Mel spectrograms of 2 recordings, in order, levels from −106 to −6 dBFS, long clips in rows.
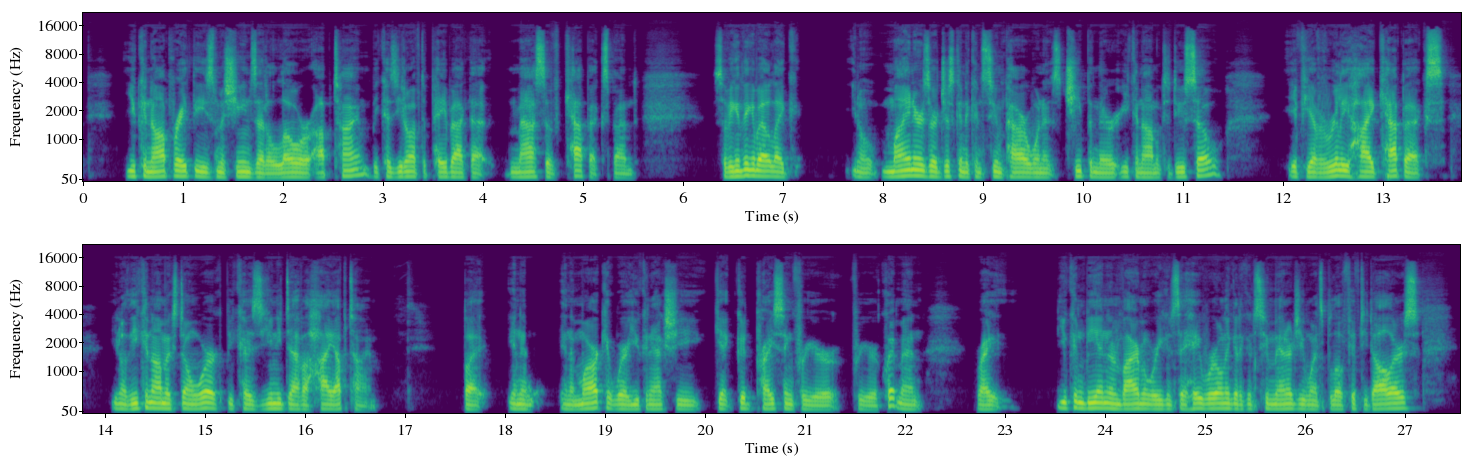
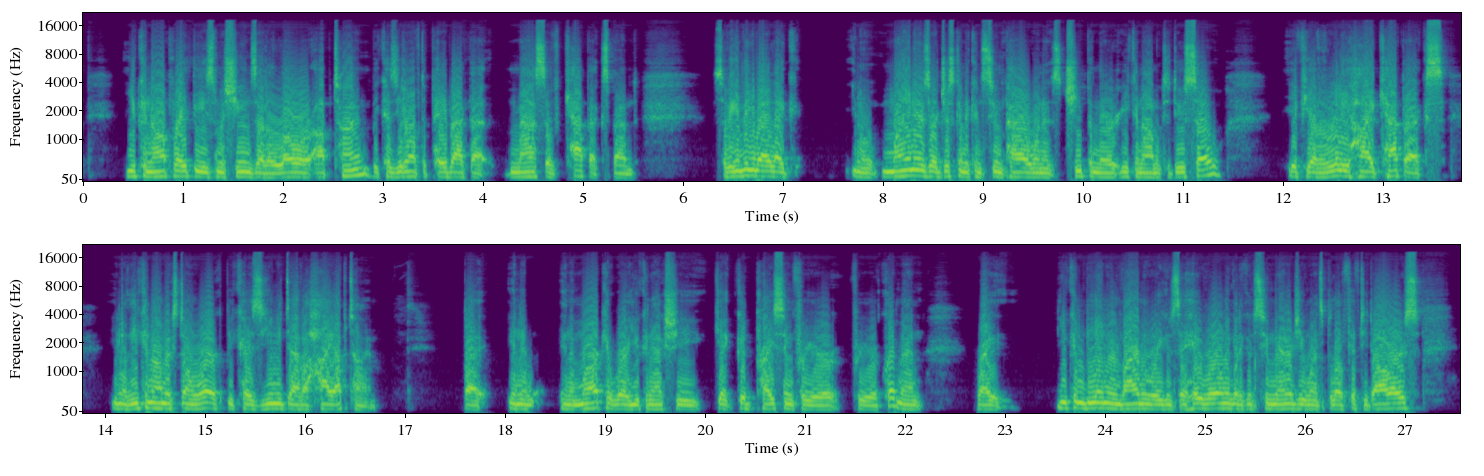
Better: first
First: none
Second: distortion; heavy; 6 dB below the speech

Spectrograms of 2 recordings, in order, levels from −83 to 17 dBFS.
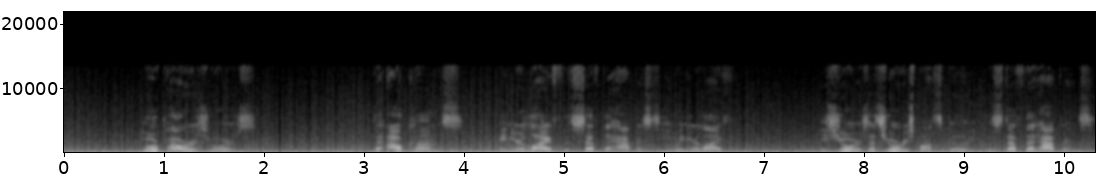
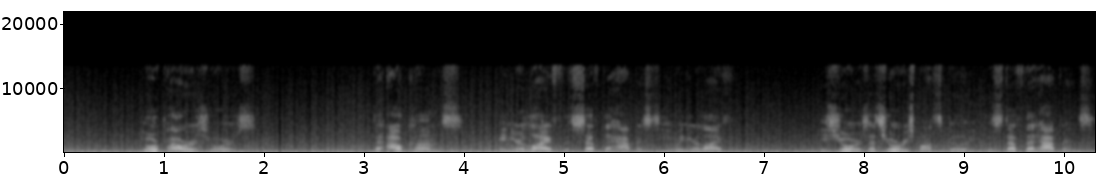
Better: neither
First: wind noise on the microphone; occasional gusts; 15 dB below the speech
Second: wind noise on the microphone; occasional gusts; 15 dB below the speech

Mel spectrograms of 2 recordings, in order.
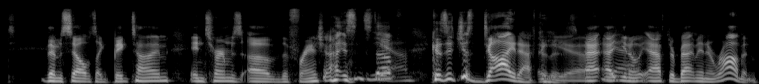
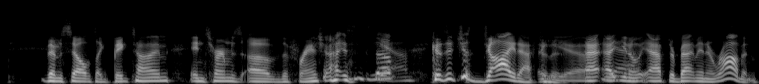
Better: first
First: none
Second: muffled; very; fading above 2 kHz

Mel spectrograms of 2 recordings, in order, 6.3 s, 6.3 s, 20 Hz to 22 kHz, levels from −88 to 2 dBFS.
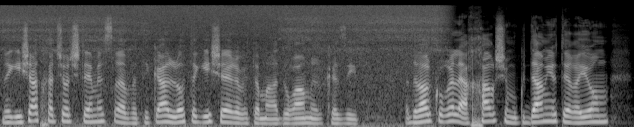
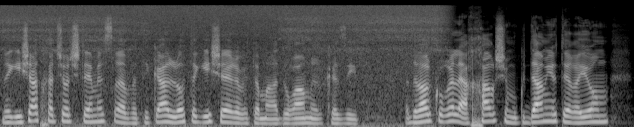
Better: neither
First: hiss; noticeable; until 4.5 s; 10 dB below the speech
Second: hiss; noticeable; until 4.5 s; 10 dB below the speech

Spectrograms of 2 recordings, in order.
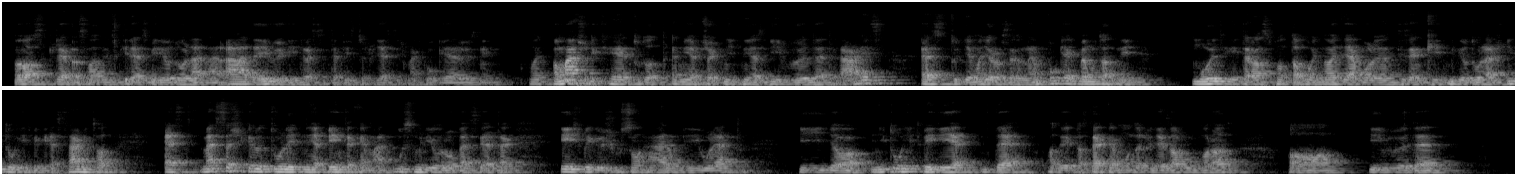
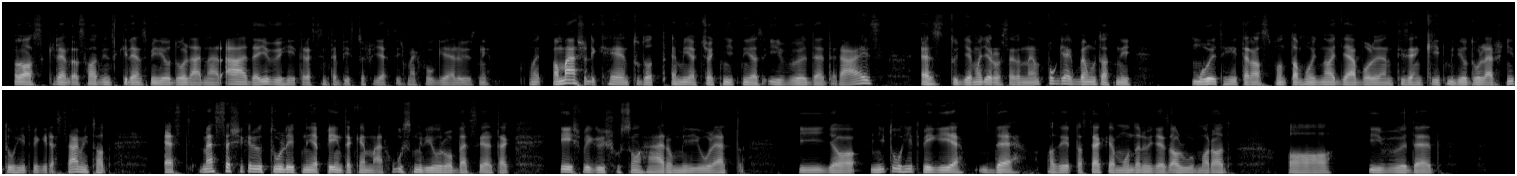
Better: second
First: room echo; slight; dies away in 0.5 s // off-mic speech; far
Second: none

